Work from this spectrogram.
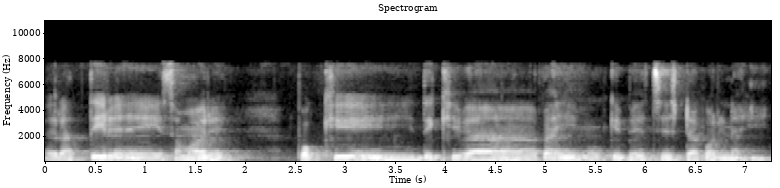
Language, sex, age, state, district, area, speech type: Odia, female, 30-45, Odisha, Dhenkanal, rural, spontaneous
